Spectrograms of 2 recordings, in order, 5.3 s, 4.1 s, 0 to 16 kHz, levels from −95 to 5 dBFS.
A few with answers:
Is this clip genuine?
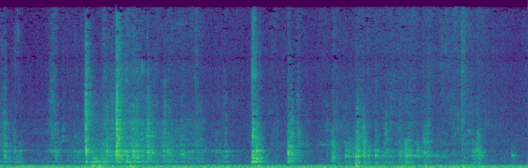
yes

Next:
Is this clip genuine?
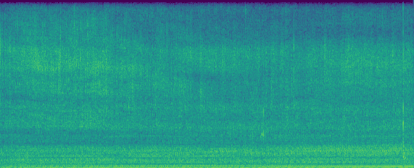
yes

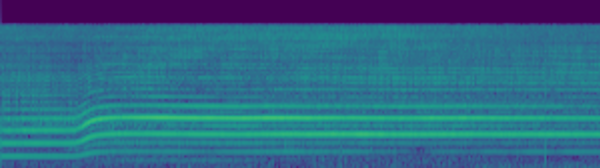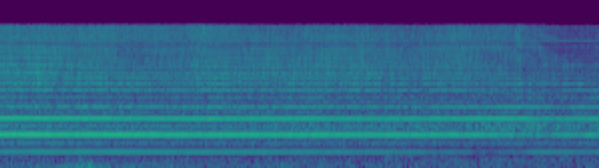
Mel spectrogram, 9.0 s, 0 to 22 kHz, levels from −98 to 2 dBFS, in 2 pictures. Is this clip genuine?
yes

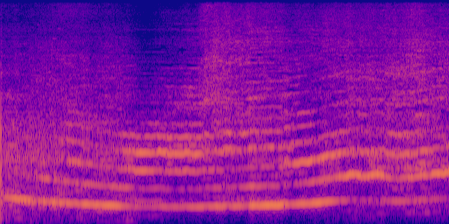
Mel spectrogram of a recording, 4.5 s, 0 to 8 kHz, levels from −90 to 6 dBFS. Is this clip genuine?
no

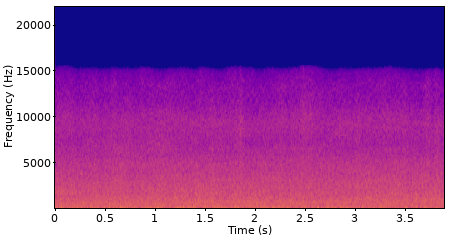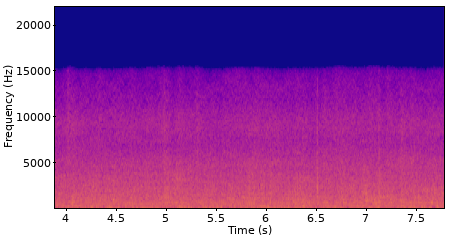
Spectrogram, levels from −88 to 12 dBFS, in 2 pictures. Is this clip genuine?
no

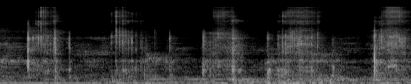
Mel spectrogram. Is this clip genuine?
no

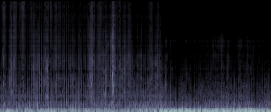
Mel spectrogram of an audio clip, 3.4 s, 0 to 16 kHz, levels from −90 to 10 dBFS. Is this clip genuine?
no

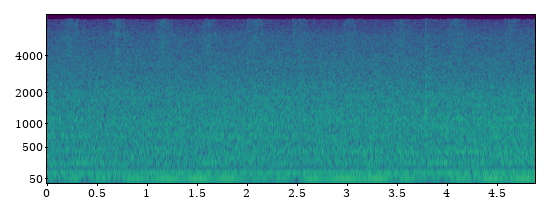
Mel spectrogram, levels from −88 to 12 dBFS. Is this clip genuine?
yes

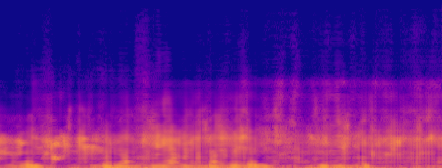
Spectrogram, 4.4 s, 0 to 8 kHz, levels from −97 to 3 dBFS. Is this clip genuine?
no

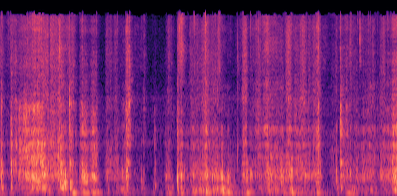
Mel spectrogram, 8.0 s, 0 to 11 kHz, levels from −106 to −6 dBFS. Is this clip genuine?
yes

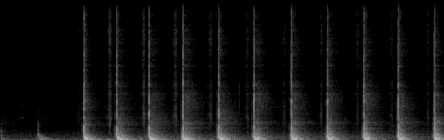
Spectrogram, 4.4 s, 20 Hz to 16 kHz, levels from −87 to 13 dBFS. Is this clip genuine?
no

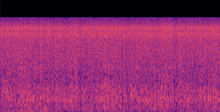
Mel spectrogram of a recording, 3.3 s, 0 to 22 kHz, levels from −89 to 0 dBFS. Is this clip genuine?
yes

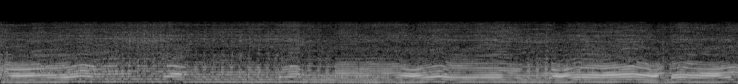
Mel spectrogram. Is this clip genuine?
yes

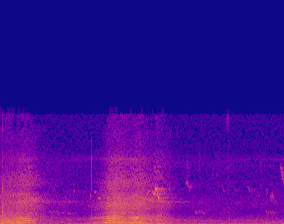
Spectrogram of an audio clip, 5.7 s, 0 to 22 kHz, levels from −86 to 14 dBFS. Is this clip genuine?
yes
